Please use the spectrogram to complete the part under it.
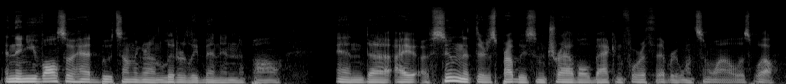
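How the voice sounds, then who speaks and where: A young man hosting a podcast from his webcam setup at home. He talks in a chatty, joking way, rambling with fillers, and his voice sits a little low. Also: steady tone, quick pace, vocal fry, darkish tone. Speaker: podcast host. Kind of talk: casual interview chat.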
